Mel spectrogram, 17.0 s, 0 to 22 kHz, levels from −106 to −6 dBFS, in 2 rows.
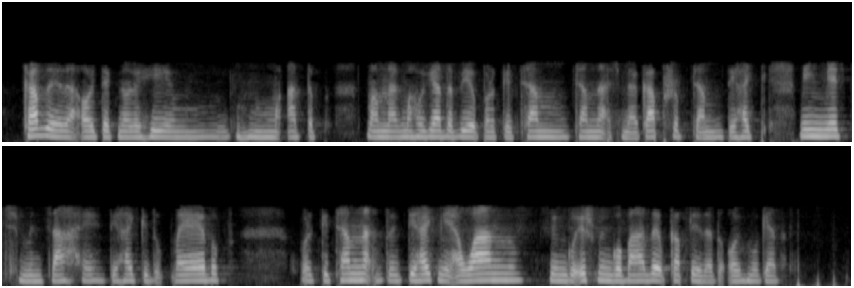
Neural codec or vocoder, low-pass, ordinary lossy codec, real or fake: none; 3.6 kHz; MP3, 24 kbps; real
